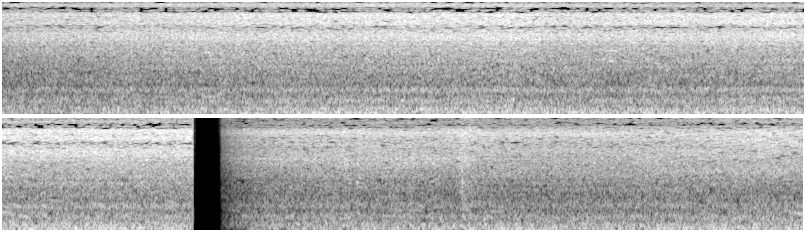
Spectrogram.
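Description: Steady roar of a large waterfall running in heavy monsoon flow. It is broken by a brief gap of silence about seven and a half seconds in.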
